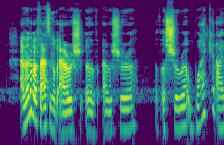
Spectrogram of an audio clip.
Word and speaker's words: Ashura: Also, today is the day of why can't I pronounce it? I'm about to say Arafat, but it's not Arafat. Ashura. I like literally said it. Ashura.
